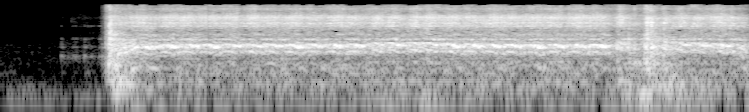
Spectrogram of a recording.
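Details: Barn-find classic Mini pickup ice cream van after oil filter change and fresh oil, choke applied, ignition on: steady high whirring crank for several seconds with a hint of catching; engine nearly starts but doesn't run.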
